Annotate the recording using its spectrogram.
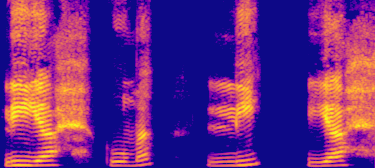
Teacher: ہا کی آواز کو حلق میں ٹھہرانا ہے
